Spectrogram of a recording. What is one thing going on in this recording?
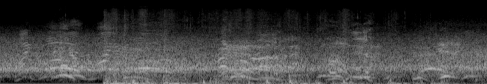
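Football players collide with dull padded thuds.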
